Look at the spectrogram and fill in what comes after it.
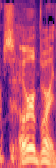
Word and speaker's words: Ouroboros: Ouroboros.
